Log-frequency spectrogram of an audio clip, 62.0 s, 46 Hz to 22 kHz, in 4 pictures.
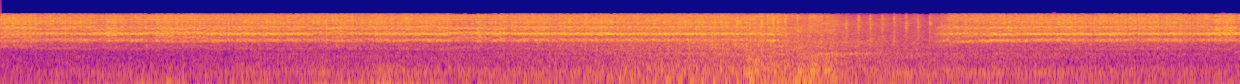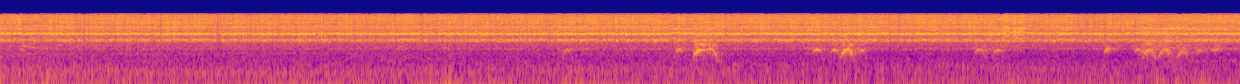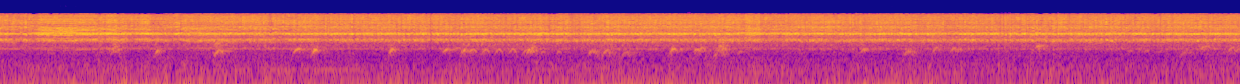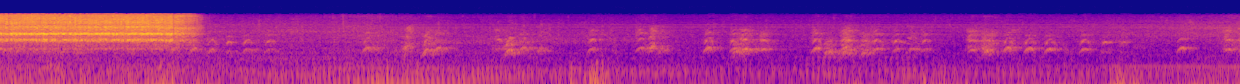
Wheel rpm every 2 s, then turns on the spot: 160, 160, 160, 160, 150, 20, 150, 160, 160, 160, 160, 160, 160, 160, 160, 160, 160, 160, 160, 160, 160, 160, 160, 160, 70, 0, 0, 0, 0, 0, 0.
none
